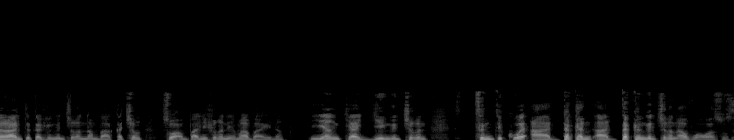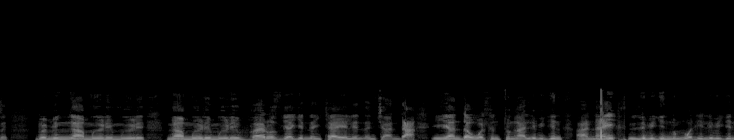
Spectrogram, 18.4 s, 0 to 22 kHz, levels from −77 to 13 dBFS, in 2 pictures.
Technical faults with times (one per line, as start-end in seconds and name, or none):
0.00-18.35 AAC compression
